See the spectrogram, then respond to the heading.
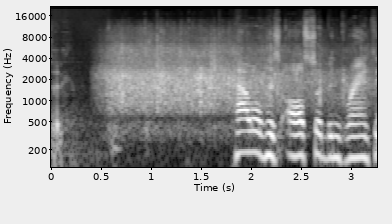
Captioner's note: audience applause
